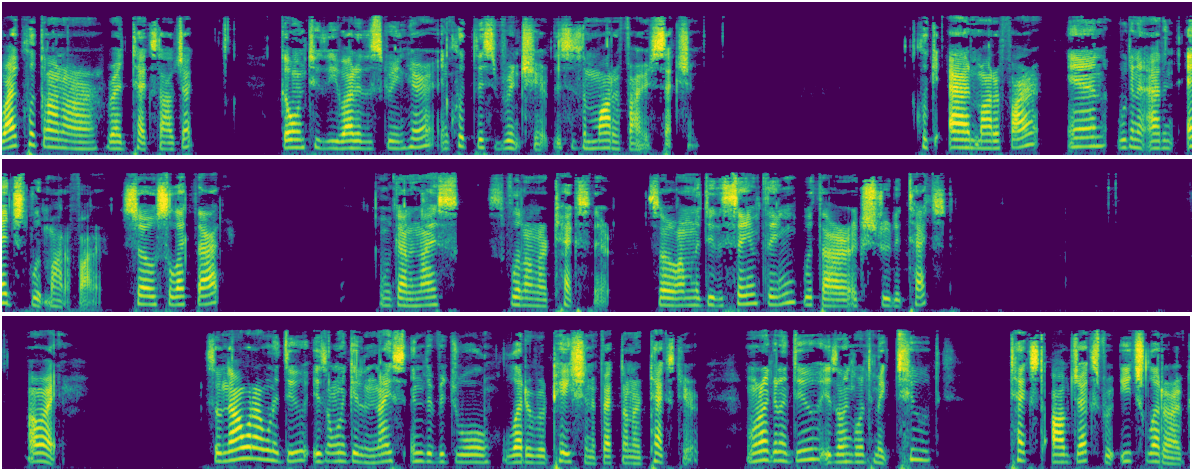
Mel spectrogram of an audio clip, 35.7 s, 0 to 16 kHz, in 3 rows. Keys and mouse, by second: 1.4-3.2 right drag, 7.9-9.7 right drag, 10.2-12.0 right drag, 12.0-14.6 middle drag, 15.8-17.7 middle drag, 19.6-21.4 drag, 22.0-23.7 drag, 25.2-29.9 middle drag, 33.2-35.0 right drag.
